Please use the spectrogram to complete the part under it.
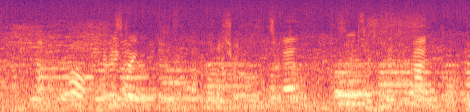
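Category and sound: vehicle, train passing with horn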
